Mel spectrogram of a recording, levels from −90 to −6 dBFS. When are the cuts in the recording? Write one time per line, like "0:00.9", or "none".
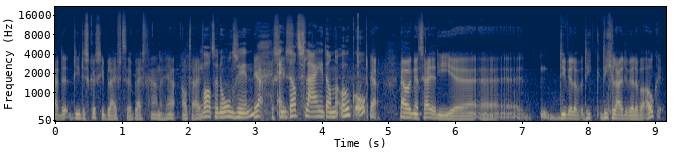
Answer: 0:02.2
0:04.7
0:05.7

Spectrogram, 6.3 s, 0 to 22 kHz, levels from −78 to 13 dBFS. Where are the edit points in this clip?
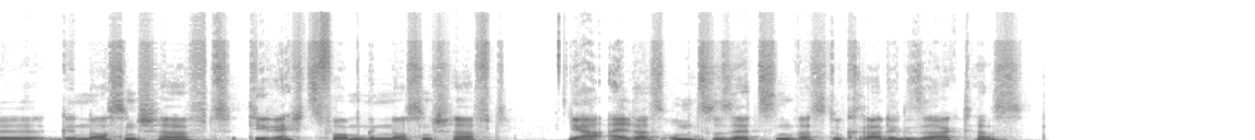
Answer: none

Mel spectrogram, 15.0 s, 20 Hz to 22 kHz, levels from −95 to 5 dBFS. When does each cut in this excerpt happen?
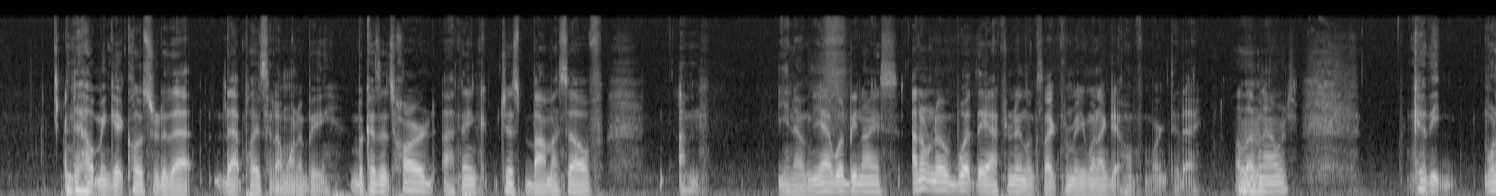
0:08.1
0:12.3

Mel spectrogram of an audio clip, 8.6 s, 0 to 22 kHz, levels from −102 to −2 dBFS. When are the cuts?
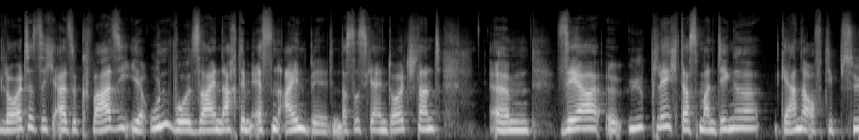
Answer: none

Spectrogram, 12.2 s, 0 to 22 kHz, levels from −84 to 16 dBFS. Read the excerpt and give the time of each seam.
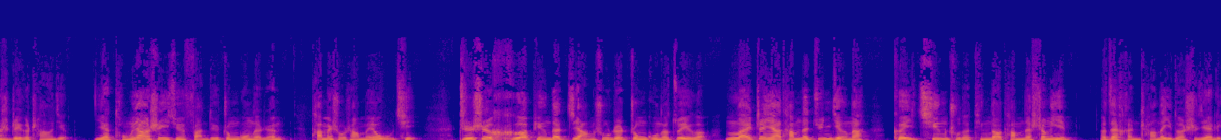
0:07.2

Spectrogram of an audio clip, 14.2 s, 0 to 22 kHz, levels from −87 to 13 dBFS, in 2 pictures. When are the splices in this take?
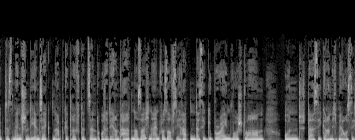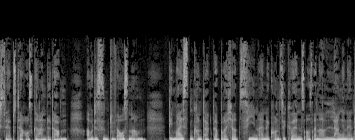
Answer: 0:09.4

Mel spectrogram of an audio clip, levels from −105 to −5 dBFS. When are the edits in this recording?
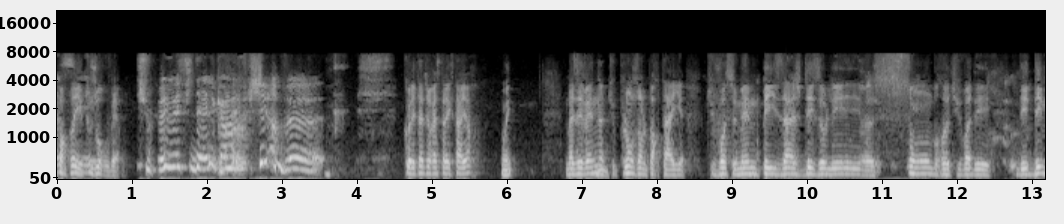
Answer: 0:01.1
0:10.7
0:11.9

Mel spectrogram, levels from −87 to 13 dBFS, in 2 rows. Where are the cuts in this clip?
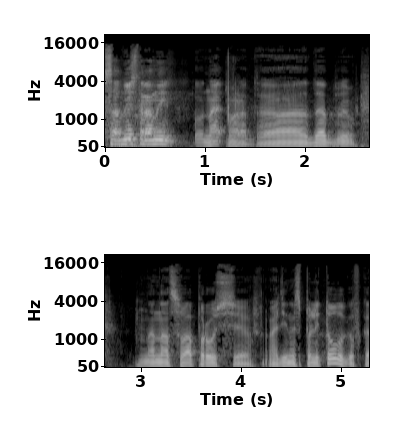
0:01.2
0:02.9

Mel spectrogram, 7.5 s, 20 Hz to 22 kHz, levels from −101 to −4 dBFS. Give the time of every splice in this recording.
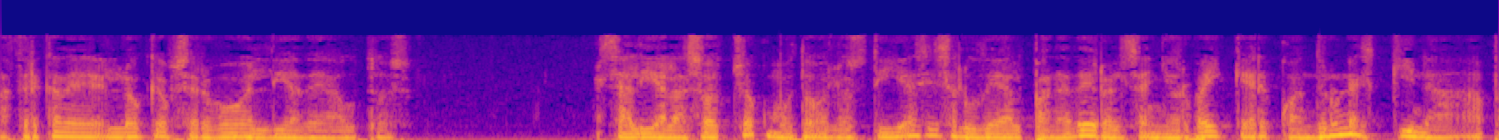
none

